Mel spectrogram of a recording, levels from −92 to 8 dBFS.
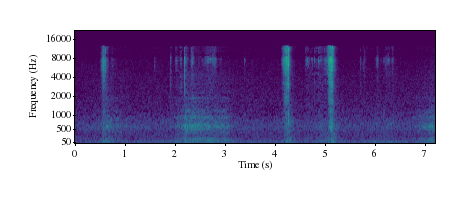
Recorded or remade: recorded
